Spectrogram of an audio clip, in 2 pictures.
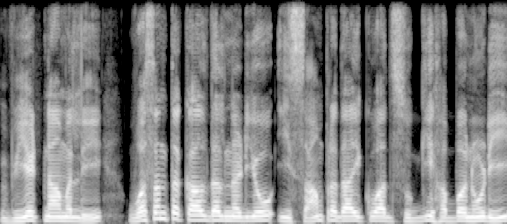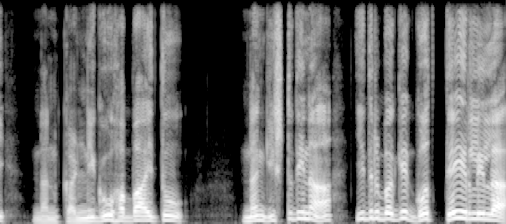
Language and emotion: Kannada, surprised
